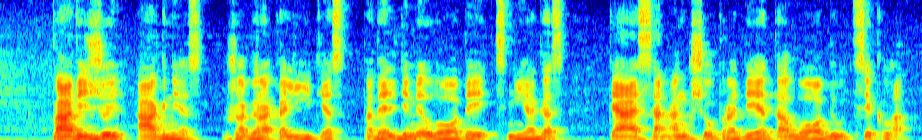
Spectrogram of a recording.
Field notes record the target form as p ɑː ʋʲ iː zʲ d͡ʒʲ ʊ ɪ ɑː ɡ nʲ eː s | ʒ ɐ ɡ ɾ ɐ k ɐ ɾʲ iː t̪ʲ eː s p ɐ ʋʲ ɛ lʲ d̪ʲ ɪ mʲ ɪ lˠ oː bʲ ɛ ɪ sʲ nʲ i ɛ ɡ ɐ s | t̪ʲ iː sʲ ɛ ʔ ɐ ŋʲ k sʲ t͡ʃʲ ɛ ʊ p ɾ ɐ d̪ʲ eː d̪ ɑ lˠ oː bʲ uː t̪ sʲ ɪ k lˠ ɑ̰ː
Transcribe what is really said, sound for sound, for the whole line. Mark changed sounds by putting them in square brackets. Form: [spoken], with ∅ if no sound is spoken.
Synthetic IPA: p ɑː ʋʲ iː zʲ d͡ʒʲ ʊ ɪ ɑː ɡ nʲ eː s | ʒ ɐ ɡ ɾ ɐ k ɐ [lʲ] iː t̪ʲ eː s p ɐ ʋʲ ɛ lʲ d̪ʲ ɪ mʲ ɪ lˠ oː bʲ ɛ ɪ sʲ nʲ i ɛ ɡ ɐ s | t̪ʲ [æː] sʲ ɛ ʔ ɐ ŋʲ k sʲ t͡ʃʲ ɛ ʊ p ɾ ɐ d̪ʲ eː [t̪] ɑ lˠ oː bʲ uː t̪ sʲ ɪ k lˠ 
